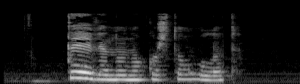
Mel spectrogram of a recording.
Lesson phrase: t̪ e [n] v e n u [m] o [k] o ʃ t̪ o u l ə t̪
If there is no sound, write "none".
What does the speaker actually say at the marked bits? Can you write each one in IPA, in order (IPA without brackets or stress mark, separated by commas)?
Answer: none, n, k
